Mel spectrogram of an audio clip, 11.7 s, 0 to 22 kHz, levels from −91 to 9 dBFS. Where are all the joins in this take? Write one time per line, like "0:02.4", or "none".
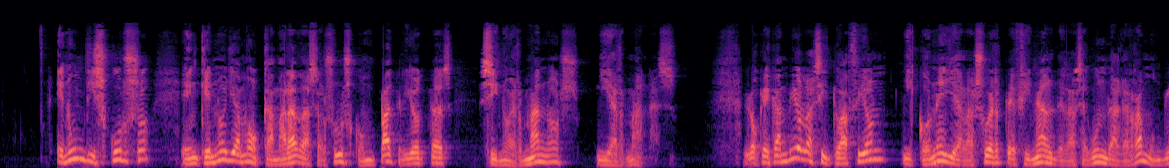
0:07.4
